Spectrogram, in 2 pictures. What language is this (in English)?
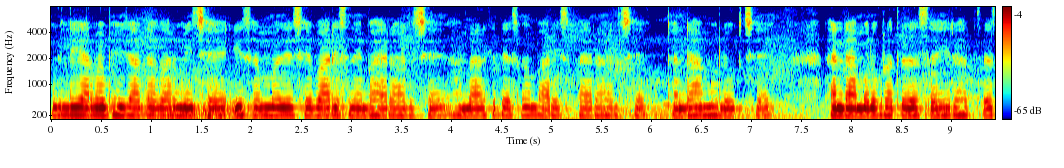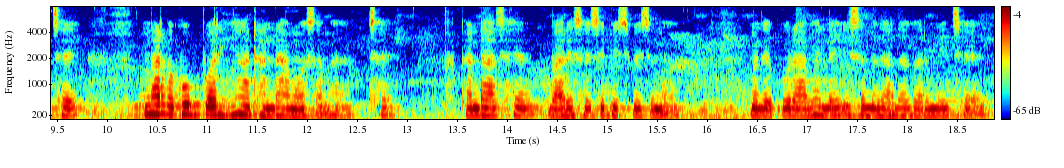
Maithili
